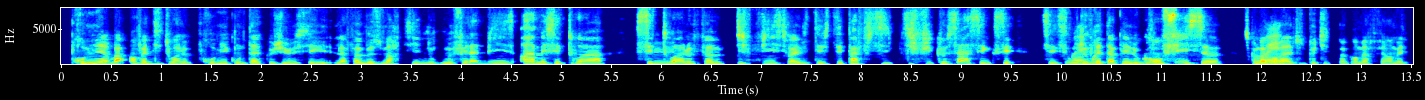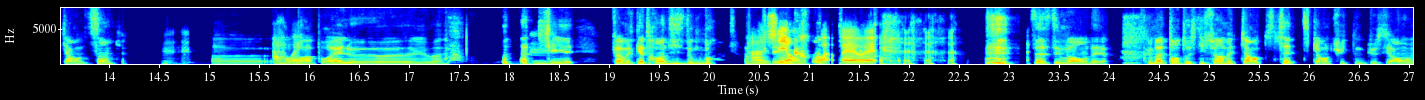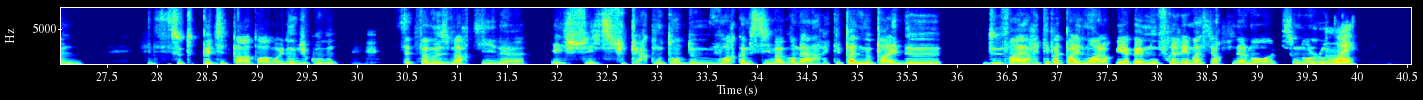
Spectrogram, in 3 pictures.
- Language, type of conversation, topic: French, podcast, Quelle rencontre t’a appris quelque chose d’important ?
- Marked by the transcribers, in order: put-on voice: "Ah, mais c'est toi ! C'est toi le fameux petit-fils"; stressed: "petit-fils"; stressed: "fils"; tapping; laughing while speaking: "voilà"; chuckle; laughing while speaking: "bon, ça me fait une grande est grand"; laugh; stressed: "super"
